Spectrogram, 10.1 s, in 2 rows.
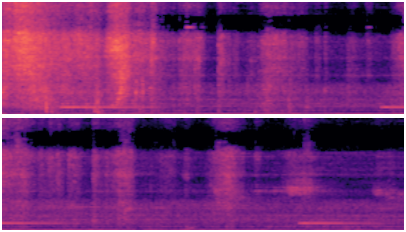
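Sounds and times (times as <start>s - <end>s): train wheels rumbling: 0.0s - 10.0s
thin steady tone: 8.6s - 10.0s.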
